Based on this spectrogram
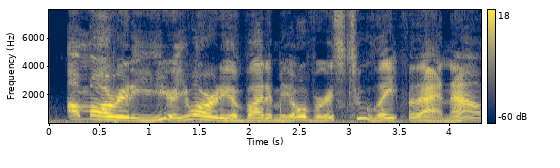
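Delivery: cocky mocking tone, high-pitched and loud.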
